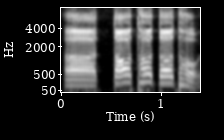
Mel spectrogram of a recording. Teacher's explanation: त थ द ध ये सभी दंत से, त थ द ध, है ना।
